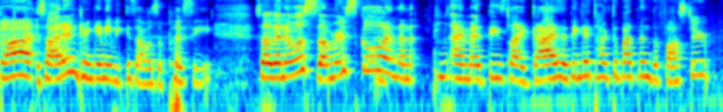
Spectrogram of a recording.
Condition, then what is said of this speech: No condition.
